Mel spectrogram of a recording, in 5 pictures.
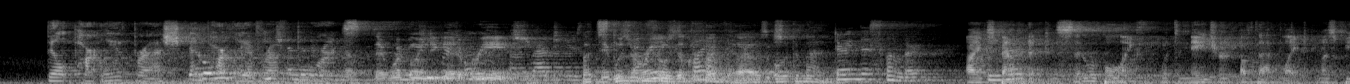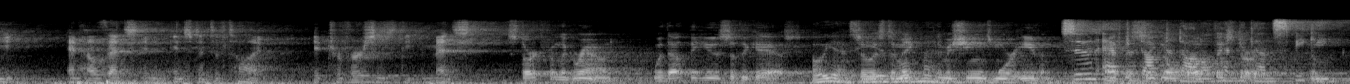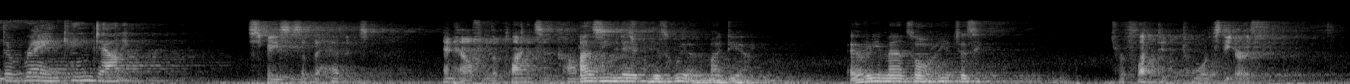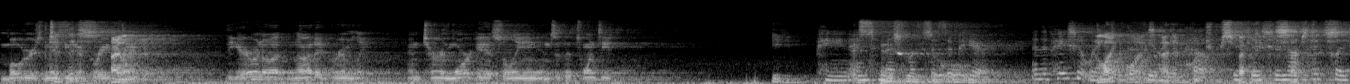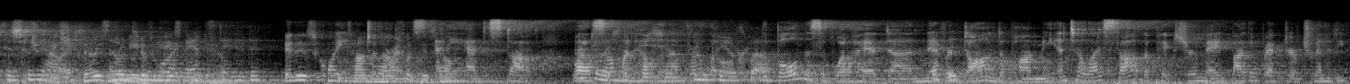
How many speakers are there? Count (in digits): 6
